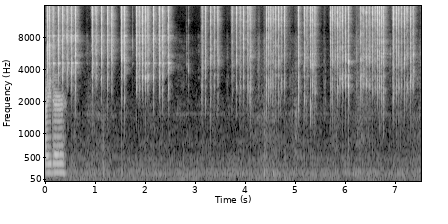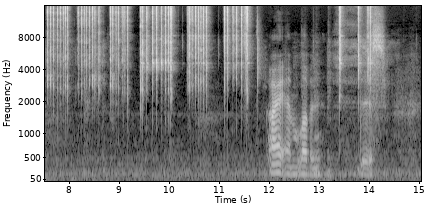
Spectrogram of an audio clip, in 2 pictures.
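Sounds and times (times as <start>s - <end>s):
fidget slider clicking: 0.0s - 11.7s.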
